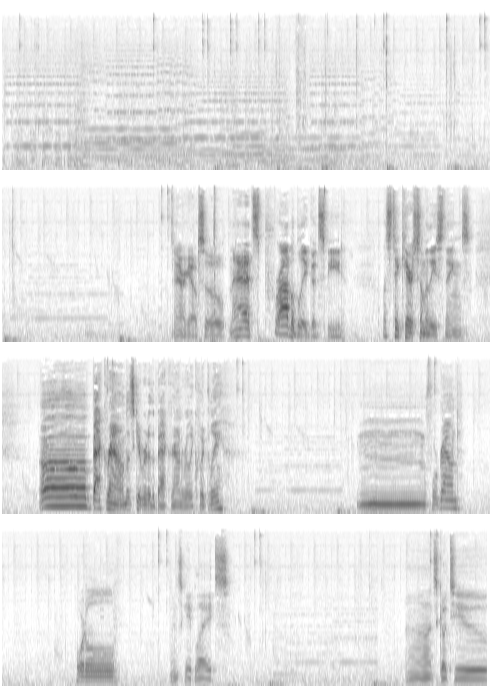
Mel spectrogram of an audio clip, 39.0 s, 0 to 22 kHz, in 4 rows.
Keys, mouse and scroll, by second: 0.4-3.1 drag, 4.1-5.3 right drag, 6.5 Left, 7.5-8.9 shift+drag, 9.6-12.5 drag, 9.8 space, 12.1 space, 13.0 click, 13.8 KP_0, 16.0 click, 17.2-18.8 scroll up 12, 18.8-22.4 scroll up 8, 22.4 click, 22.4 scroll up 2, 24.3-26.3 drag, 24.4 space, 26.2 space, 28.7 click, 33.1 click, 34.3 click, 34.5 space, 36.7 space, 37.8 click.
